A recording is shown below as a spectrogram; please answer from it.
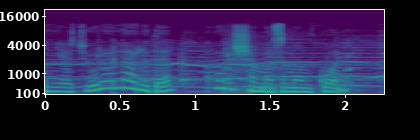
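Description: A person's voice speaking, with faint music underneath.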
